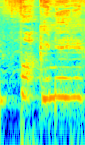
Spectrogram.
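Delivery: furious, very high, screaming yell.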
